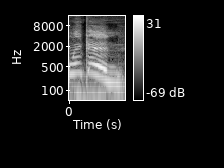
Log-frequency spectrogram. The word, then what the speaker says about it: Lincoln: Lincoln. That's Lincoln. There's the L in English. I know that, but it's not pronounced. Well, it's a they silent. don't know that. It's a silent L.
